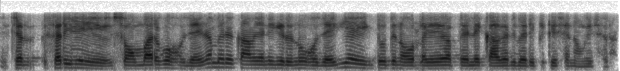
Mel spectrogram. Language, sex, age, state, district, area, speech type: Hindi, male, 45-60, Rajasthan, Karauli, rural, conversation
